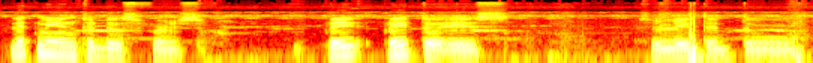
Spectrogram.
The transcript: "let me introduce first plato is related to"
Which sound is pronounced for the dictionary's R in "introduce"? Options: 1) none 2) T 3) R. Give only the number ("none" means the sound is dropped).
1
